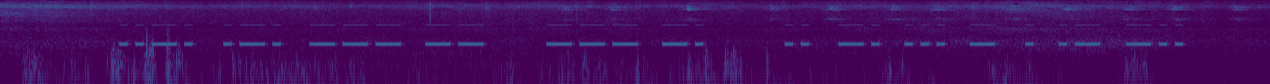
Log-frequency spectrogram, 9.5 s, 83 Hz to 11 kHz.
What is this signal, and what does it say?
Morse code, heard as a keyed tone, hand-sent with a paddle, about 20 wpm, 850 Hz, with street noise. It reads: FROM ON INSTEAD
